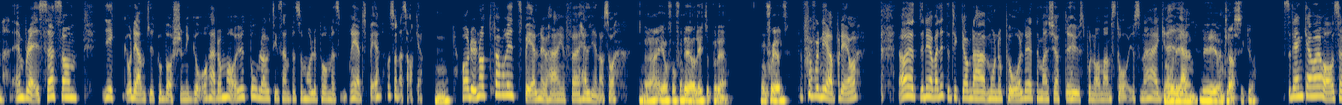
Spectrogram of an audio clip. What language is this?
Swedish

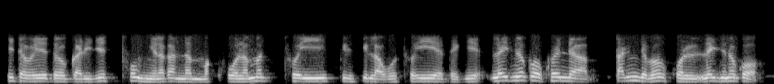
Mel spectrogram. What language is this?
Manipuri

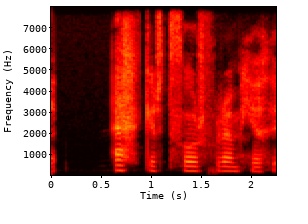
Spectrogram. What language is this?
Icelandic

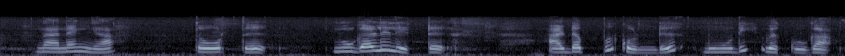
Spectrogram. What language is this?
Malayalam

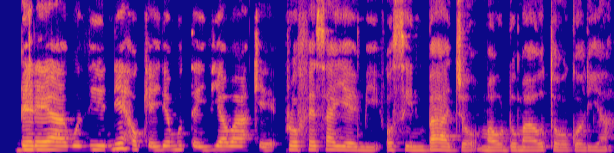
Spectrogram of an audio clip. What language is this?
Kikuyu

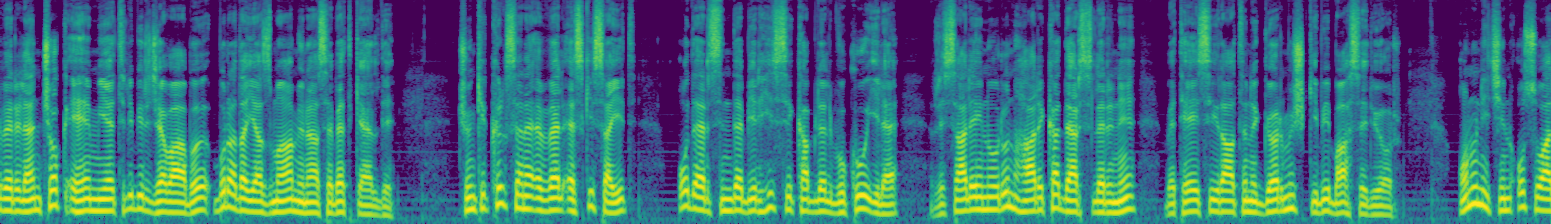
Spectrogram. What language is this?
Turkish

